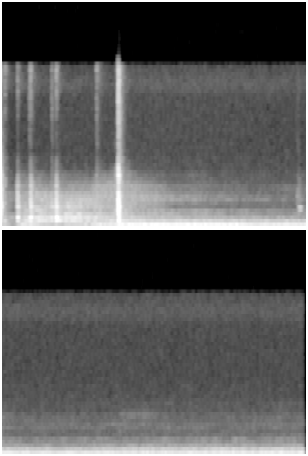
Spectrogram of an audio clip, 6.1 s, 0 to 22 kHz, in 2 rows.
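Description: The 6.7-liter Power Stroke V8 turbo diesel of a 2015 Ford F-350, heard from inside the cab. After a few clicks it fires about a second in, louder for a moment, then settles into a low, steady idle. It starts right up.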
